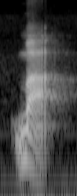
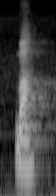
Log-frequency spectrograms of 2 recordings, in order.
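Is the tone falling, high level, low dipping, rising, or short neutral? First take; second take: falling; short neutral. First: The pitch falls sharply, sounding angry. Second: It is a very short, light burst. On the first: "like the angry tone, I call it" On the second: "the fifth tone is just ma, just short burst like that"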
